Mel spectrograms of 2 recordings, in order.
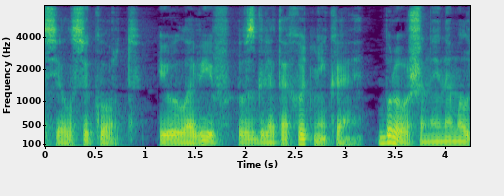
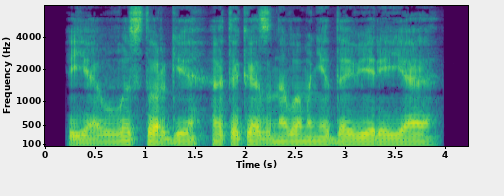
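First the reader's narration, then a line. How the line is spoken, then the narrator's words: Gloomy agreement. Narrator (Russian): согласился охотник мрачно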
